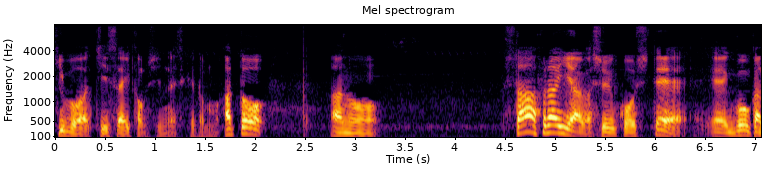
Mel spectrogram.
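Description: Moderate-speed talk from a man, noticeable noise in the background. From Japan, Fukuoka (Hakata). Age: 40s. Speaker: podcast host. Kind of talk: casual solo monologue. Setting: outdoors by a riverbank. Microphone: handheld iPhone / voice recorder.

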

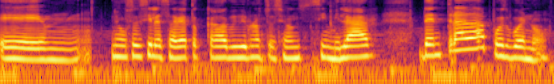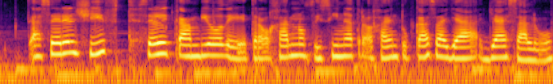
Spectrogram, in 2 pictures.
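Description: Here is a woman with an ordinary speaking voice at a medium pitch. She goes at a moderate pace with fairly even intonation. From Mexico. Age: 20s. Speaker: podcast host, graduate student. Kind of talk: casual monologue podcast. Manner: frequent laughter, filler words.

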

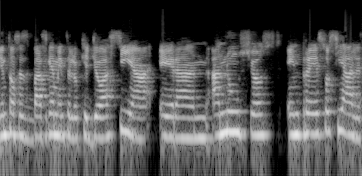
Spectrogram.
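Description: A woman speaks with a Portuguese accent in a bright, sharp tone. Her pace is fairly slow and her intonation fairly even. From Brazil. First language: Portuguese (speaking Spanish). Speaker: digital marketing specialist. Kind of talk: interview.

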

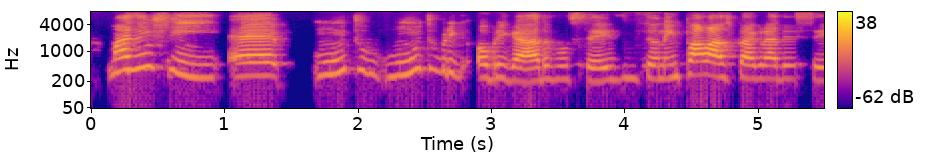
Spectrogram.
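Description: A woman with a high voice and lively intonation speaks at a fairly slow pace. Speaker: podcast host, university student. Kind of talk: casual chat. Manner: animated.

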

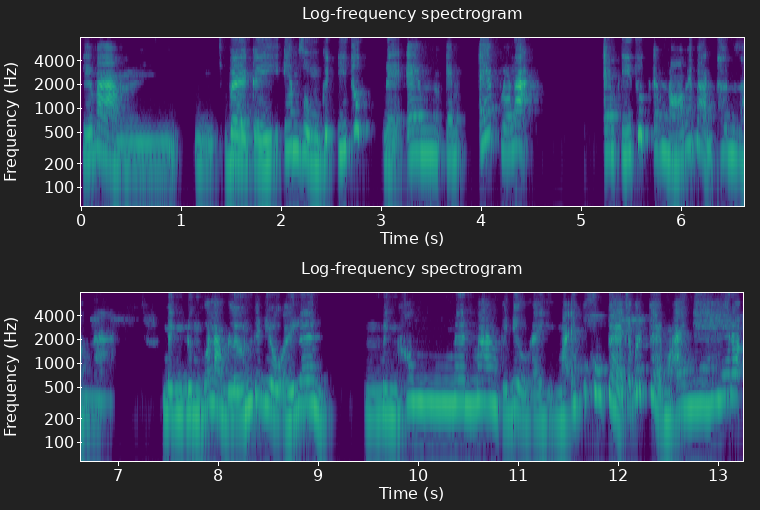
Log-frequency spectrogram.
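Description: A woman's high-pitched voice with very wide swings in pitch. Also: moderate pace. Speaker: online class participant. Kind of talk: personal testimony. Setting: video call. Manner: halting.

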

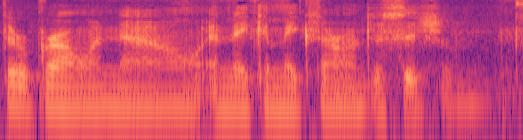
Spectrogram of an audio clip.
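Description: A woman speaks with an American accent and vocal fry. Her pitch is very deep and low, her pace moderate. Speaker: podcast host. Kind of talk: casual monologue. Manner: chatty.

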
